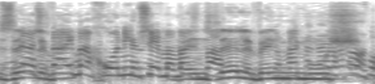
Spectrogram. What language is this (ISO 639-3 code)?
heb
